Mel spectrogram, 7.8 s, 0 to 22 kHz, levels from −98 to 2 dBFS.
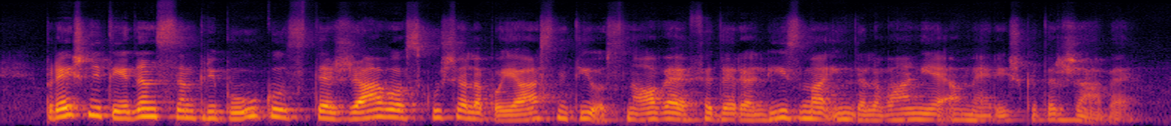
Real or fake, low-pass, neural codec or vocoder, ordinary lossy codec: fake; none; codec, 44.1 kHz, 7.8 kbps, DAC; none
